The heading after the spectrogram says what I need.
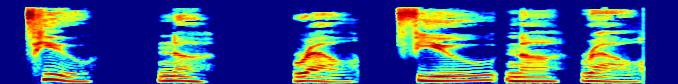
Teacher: Stress fyoo and keep ner soft. Ul is quick.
